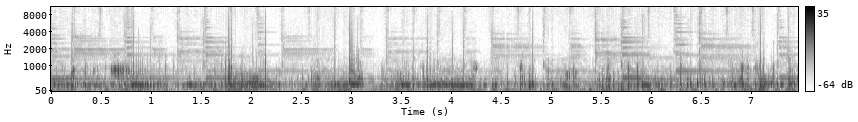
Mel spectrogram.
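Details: Stomach growling (borborygmi): continuous low gurgling and rumbling with bubbly, irregular pops and squeaks.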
